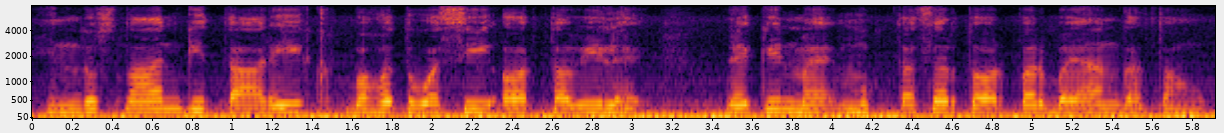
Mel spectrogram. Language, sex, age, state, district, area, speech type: Urdu, male, 60+, Maharashtra, Nashik, rural, spontaneous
